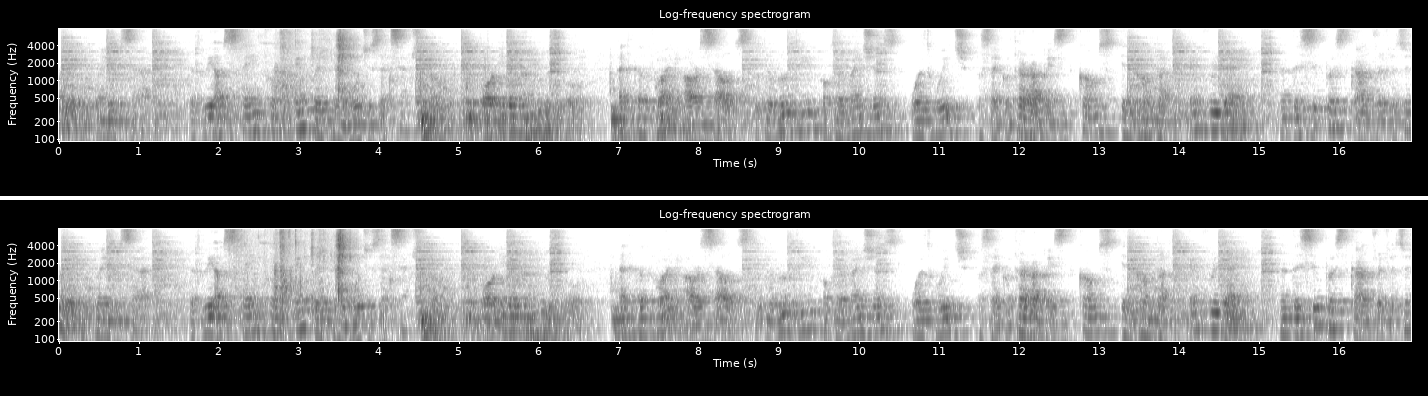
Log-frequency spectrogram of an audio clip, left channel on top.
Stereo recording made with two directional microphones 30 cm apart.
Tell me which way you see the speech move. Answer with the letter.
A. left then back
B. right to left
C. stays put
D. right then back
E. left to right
A.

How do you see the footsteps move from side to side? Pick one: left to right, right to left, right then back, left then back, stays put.
right to left.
